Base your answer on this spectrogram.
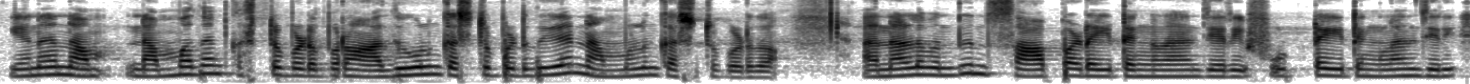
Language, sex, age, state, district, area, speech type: Tamil, female, 30-45, Tamil Nadu, Thoothukudi, urban, spontaneous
